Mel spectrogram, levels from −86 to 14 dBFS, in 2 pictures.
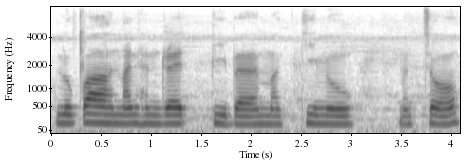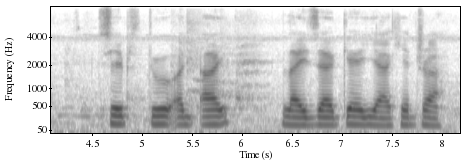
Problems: background sounds at intervals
